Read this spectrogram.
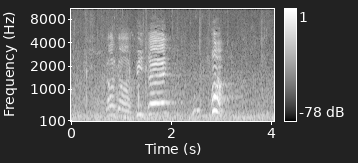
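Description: An elderly man speaks into a microphone, heard through a loudspeaker outdoors.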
